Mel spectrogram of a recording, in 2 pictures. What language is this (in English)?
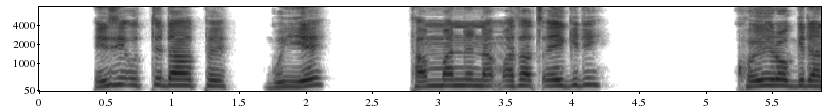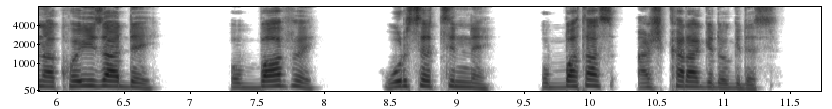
Gamo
